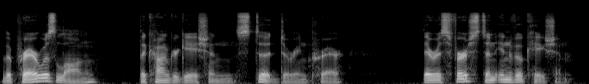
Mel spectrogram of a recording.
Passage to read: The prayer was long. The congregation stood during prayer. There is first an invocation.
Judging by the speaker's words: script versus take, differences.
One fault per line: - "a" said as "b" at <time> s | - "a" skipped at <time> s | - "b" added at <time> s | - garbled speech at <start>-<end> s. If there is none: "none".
none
